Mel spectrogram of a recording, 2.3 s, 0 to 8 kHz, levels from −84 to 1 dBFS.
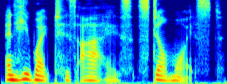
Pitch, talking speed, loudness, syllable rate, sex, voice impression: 150 Hz, 185 wpm, -22 LUFS, 3.3 syllables/s, female, very feminine, adult-like, slightly soft, calm, sweet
